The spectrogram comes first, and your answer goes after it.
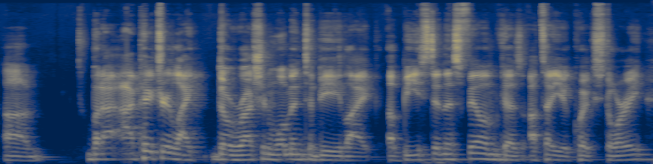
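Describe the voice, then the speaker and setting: A young man with a bright, ringing voice chats casually among friends on a podcast. He talks loosely and circles back on himself, with plenty of fillers and restarts. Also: mid-range voice, fairly even intonation, normal speed. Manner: rambling storyteller, many fillers and restarts. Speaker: podcast co-host. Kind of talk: casual chat.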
